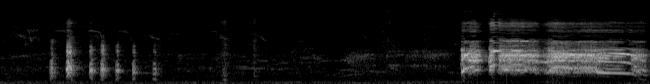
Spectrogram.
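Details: A village fighting cock gives a quick run of sharp clucks, then a pause with faint murmuring, and finally a loud, sustained, strained crow lasting about two seconds that ends the recording.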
